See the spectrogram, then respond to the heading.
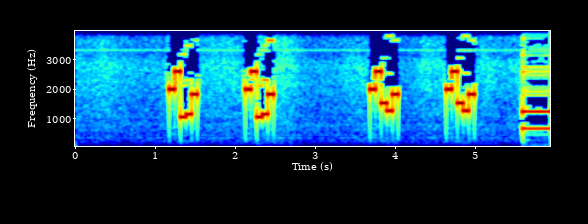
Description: Five-tone selective call (ZVEI), heard as quick runs of five tones, tones of about 70 ms. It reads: 88127 88127 88537 88537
